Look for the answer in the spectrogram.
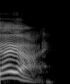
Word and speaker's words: Ai: It's spelled Ai. So I just say Ai.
